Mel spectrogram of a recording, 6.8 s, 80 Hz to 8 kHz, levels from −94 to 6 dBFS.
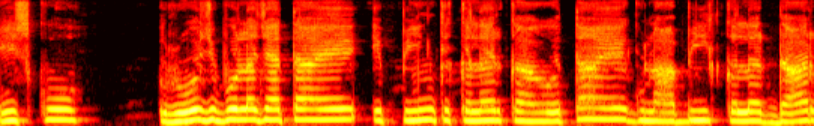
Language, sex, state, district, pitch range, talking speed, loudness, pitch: Hindi, female, Bihar, Patna, 215-240 Hz, 135 wpm, -15 LUFS, 225 Hz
